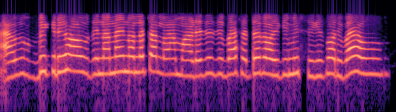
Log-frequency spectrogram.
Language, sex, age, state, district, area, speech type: Odia, female, 45-60, Odisha, Angul, rural, conversation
